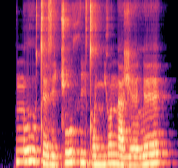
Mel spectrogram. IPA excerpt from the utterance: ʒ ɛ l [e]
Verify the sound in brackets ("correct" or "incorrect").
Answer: incorrect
